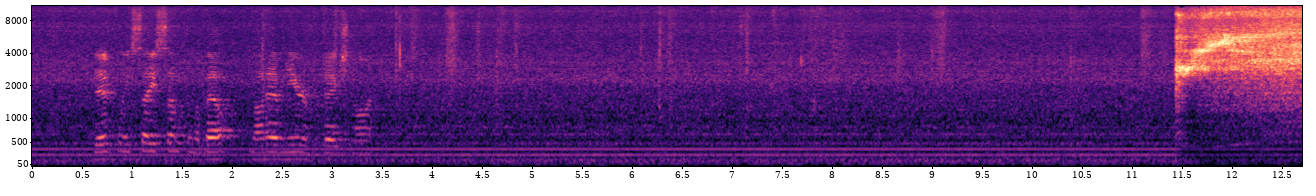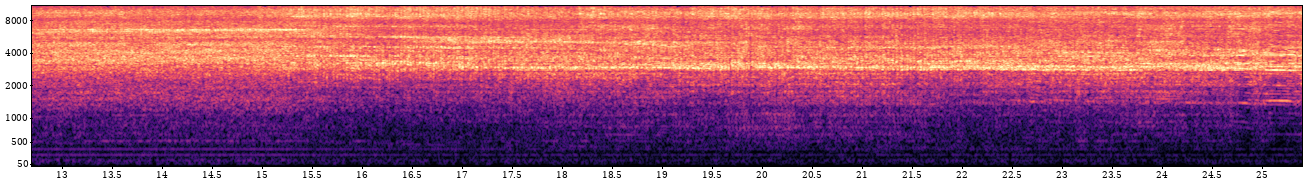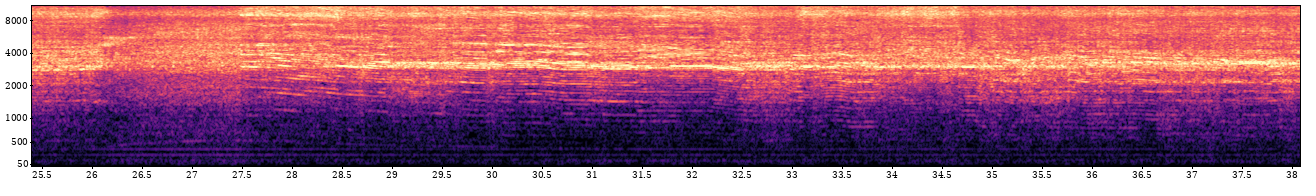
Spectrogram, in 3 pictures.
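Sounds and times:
steady low hum: 0:00.0 - 0:16.2
angle grinder cutting steel: 0:11.4 - 0:38.0.

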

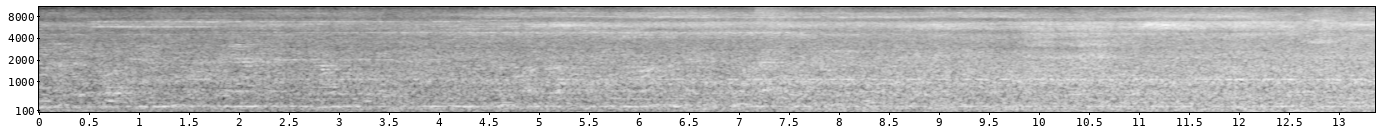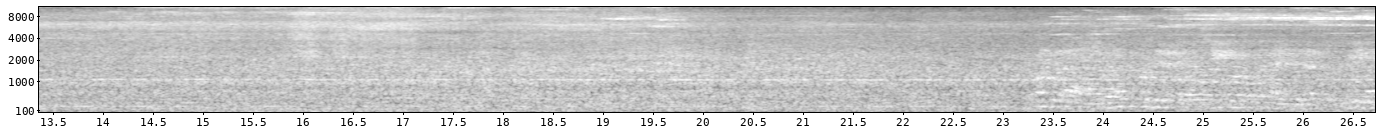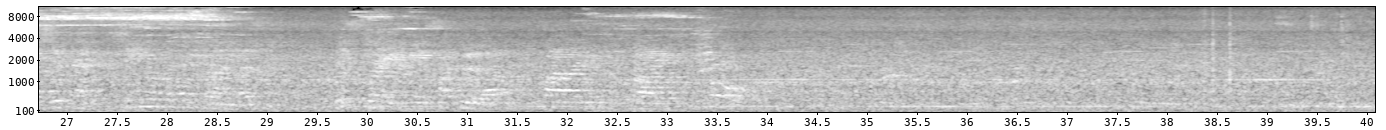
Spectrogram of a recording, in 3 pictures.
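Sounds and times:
train rushing rumble: 0:03.3 - 0:40.0.

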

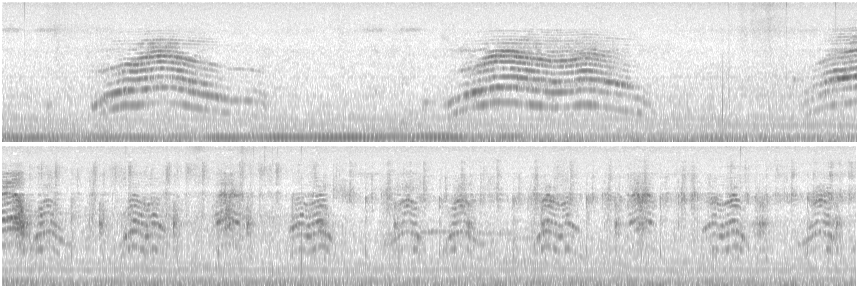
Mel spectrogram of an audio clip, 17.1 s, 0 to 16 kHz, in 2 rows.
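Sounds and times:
cat yowling: 0:00.9 - 0:02.7, 0:04.5 - 0:06.5, 0:08.0 - 0:11.9, 0:12.5 - 0:17.0.

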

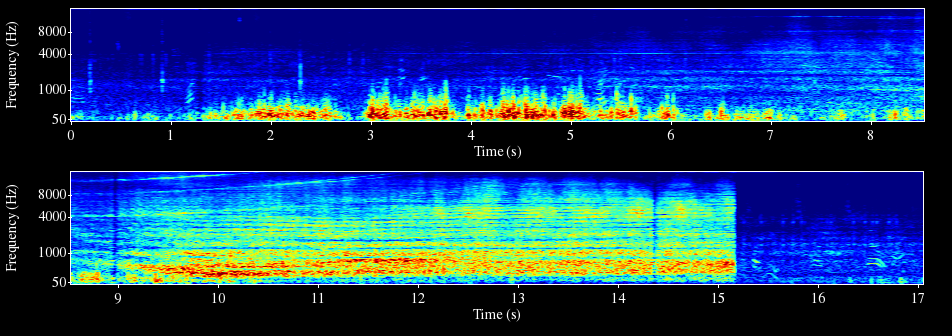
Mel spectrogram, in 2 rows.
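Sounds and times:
model jet turbines whining: 0:01.4 - 0:16.4.

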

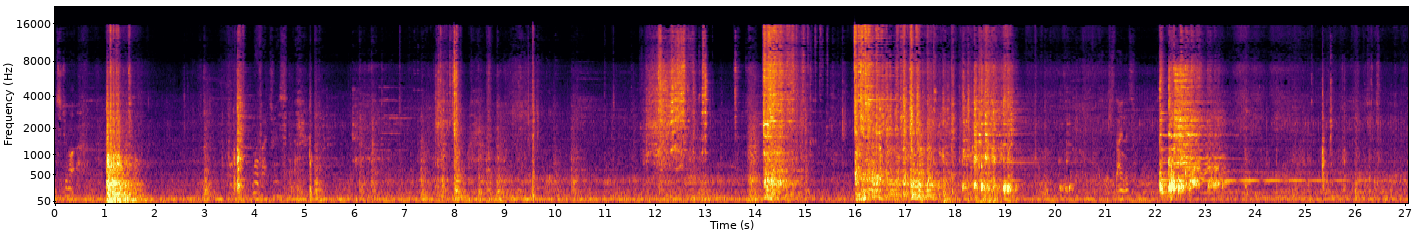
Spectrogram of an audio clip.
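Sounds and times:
loud metal crashes: 0:01.0 - 0:01.9, 0:13.8 - 0:15.2, 0:16.0 - 0:19.6, 0:22.0 - 0:23.6
scrap metal clattering and scraping: 0:02.9 - 0:11.0, 0:11.6 - 0:27.0.

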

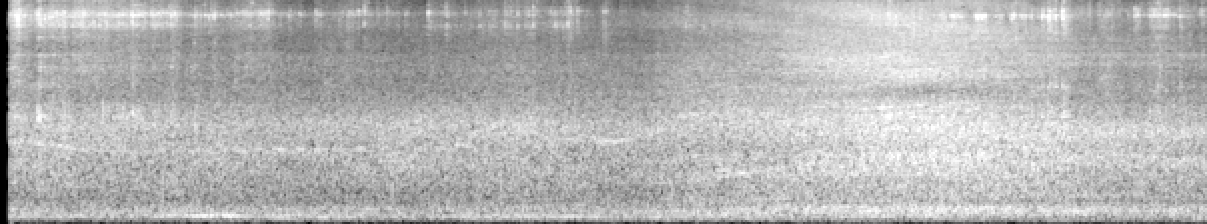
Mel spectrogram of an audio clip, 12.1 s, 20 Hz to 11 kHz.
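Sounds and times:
passing vehicle: 0:00.1 - 0:12.0.

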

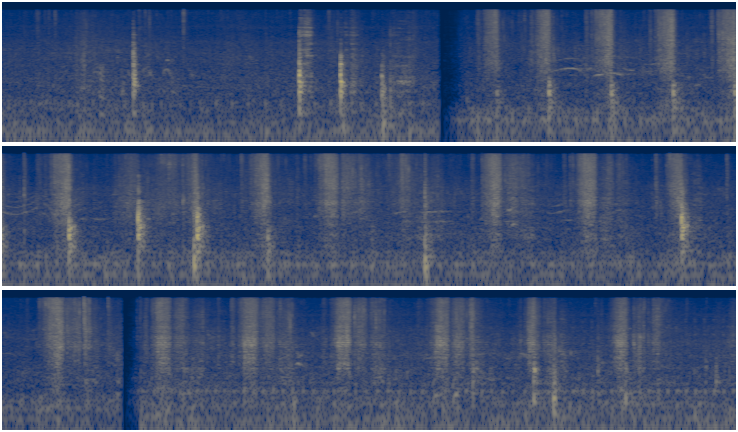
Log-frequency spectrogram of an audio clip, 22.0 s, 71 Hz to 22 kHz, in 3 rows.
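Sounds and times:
knife chopping green onions: 0:04.8 - 0:14.4, 0:15.1 - 0:21.3.

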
